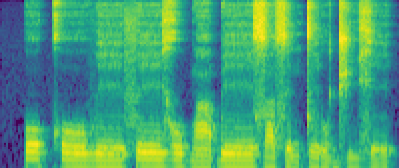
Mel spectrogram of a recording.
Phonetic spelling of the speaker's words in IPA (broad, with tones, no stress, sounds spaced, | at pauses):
o˦˨ kʰ oː˨ β eː˨ f eː˦ ɣ o˦ b ã˦˨ ɓ eː˦ z a˨ s ɪ˦ n t e˨ ɾ u˦ d͡ʒ i˨ ɣ e˨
